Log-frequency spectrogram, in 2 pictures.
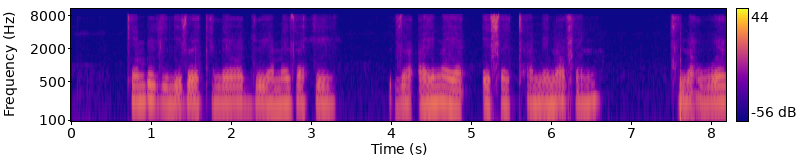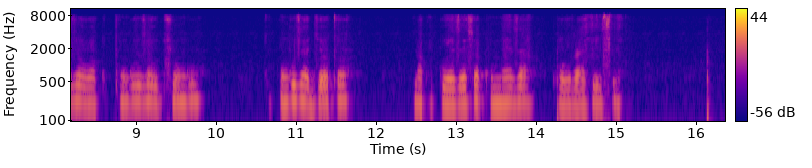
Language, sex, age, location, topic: Swahili, female, 25-35, Nairobi, health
